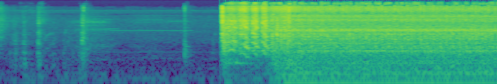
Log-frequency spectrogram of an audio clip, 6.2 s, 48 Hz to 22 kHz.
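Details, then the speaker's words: 2010 Toyota Innova 2KD diesel with check engine code P0093 and stalling at 2000–3000 rpm, restarted warm after running: brief crank, catches at once and settles into a steady, even idle, starting easily. "Untuk hidupnya ee gampang ya, Teman-teman."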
